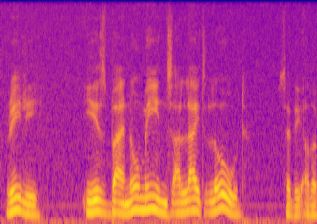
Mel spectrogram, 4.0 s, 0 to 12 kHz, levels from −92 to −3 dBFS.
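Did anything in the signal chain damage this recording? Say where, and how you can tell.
No, nothing in the signal chain has damaged this speech recording. The only thing underneath it is the room's own background noise, sitting about 26 dB below the speech, which belongs to the acoustic space around the microphone rather than to any stage of the system.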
